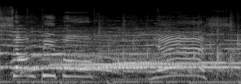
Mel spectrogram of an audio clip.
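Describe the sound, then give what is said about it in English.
A live audience at Chatter DC in Washington, D.C., cheers and whoops in a dense, continuous wash of voices, with high rising shouts and excited calls layered over steady crowd noise throughout. “We got a great crowd.”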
